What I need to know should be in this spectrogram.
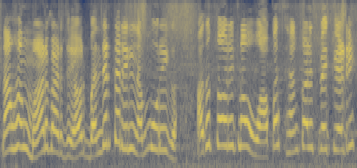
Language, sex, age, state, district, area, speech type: Kannada, female, 18-30, Karnataka, Dharwad, rural, spontaneous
